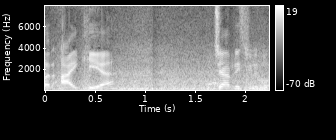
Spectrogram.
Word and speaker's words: IKEA: Where I'm from in Canada, we call it IKEA. Japanese people call it Iikia." I'm right. Huh? They're wrong. Correct. And she said incorrect. It is pronounced Iika in Sweden. Ika.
